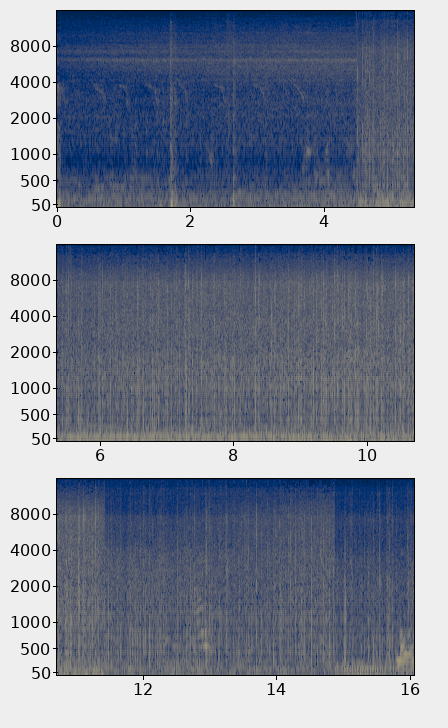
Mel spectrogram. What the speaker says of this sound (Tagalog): Umuulan na mga kapanalig pero ready tayo dahil meron tayong tarp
